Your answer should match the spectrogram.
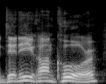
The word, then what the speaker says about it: Rancourt: And of course, as an ugly American, I completely butchered and anglicized his name. So, let me give it its due. Denis Rancourt.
